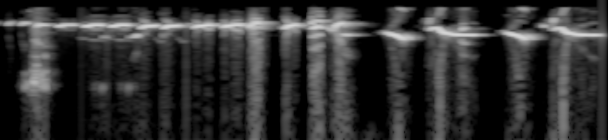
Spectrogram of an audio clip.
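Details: Coal tit, in a cage-bird training recording, opens with a thin, high, rapid twittering run, then shifts to louder, separate, downward-sliding whistled notes repeated about twice a second.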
